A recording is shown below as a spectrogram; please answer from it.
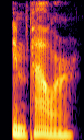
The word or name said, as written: empower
